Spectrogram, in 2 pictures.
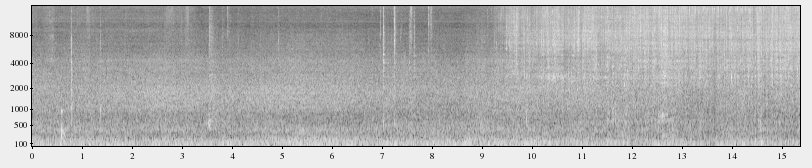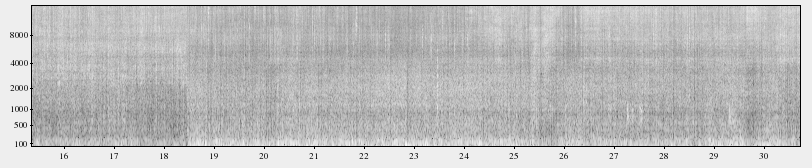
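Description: Food sizzling in a frying pan over a portable gas stove, with the burner's steady hiss. The sizzle fills in about a third of the way through, and a deeper rushing joins a little past halfway, making the sound fuller and louder.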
